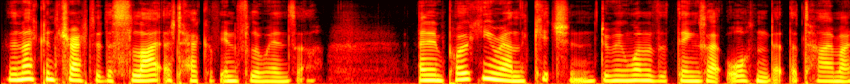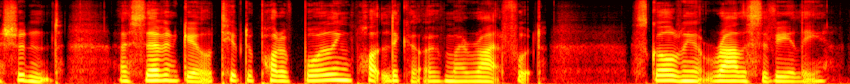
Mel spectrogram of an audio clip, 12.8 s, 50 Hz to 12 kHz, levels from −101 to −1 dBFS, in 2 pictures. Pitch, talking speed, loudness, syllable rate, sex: 195 Hz, 205 wpm, -20 LUFS, 6.0 syllables/s, female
